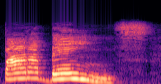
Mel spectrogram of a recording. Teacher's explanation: a sílaba tônica da palavra parabéns é a última sílaba por isso oxítona terminada em n s ou n s então ela recebe acento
